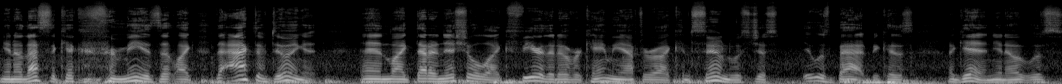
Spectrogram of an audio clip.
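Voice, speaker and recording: Medium pitch from a man at a moderate pace, ordinary pitch variation, with audible room echo. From US South, Georgia (East Cobb, Marietta). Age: 30s. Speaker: recovering addict sharing his story. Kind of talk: casual interview, recovery testimony.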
